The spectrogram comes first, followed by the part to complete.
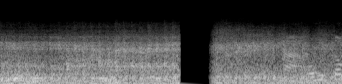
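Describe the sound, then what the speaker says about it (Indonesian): Sawunggalih passenger train running in Indonesia, heard from inside the economy coach as a dense, steady rumble of wheels and carriage noise, cut off by a brief silent gap partway through before resuming. "Untuk kereta Sawung Gali ini ya"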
